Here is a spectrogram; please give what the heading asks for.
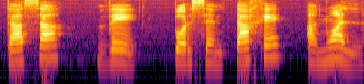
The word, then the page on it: tasa de porcentaje anual: Spanish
